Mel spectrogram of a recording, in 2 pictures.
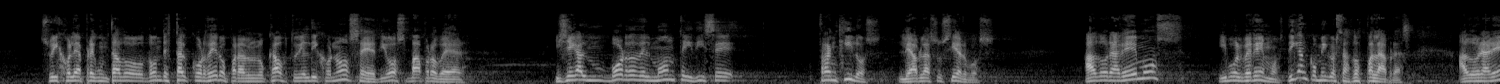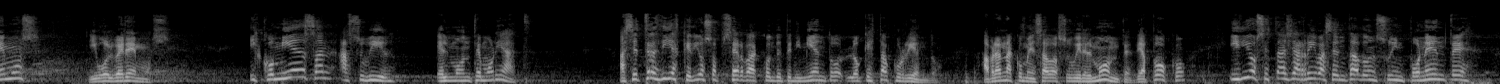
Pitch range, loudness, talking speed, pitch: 155-205 Hz, -26 LUFS, 170 wpm, 180 Hz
